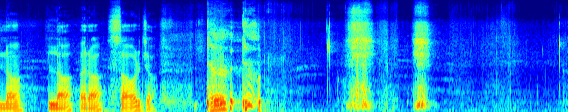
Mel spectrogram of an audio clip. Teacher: इनके उच्चारण में दांतों का अंदर का मसूड़ा छू जाता है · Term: वत्सर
